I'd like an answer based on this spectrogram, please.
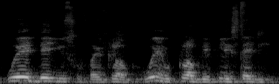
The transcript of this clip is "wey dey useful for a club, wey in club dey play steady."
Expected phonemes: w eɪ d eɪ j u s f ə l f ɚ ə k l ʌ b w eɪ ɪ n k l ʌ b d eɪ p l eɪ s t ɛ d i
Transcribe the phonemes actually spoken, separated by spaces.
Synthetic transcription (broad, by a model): w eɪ d eɪ j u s ə f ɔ ə k l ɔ b w eɪ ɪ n k l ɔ b d eɪ p l eɪ s t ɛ d i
